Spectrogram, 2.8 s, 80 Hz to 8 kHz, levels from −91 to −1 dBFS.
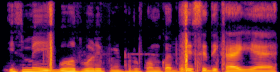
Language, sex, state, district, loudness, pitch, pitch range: Hindi, male, Jharkhand, Ranchi, -21 LUFS, 155 Hz, 145-160 Hz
